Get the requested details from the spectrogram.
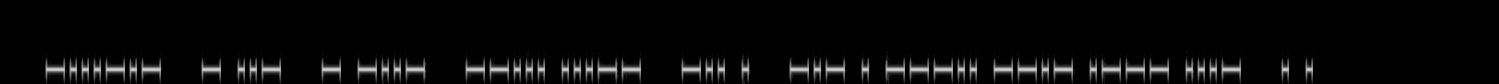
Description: Morse code, heard as a keyed tone, about 18 wpm, 700 Hz. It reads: <BK> TU TX 73 DE KE8QJV EE
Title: POTA QSO Practice - 20wpm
